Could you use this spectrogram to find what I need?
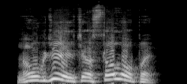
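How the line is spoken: Deep bass voice. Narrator (Russian): пробасил тот

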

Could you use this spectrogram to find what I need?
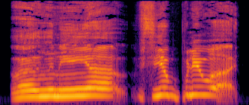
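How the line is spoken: Sob. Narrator (Russian): всхлипнул Кувалда

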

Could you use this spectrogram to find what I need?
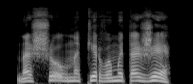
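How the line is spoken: Drawling goblin. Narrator (Russian): протянул гоблин

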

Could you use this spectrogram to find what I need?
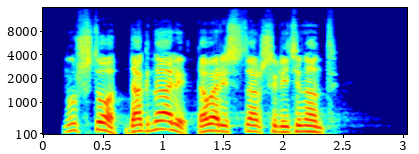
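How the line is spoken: Satisfied admiring shout. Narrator (Russian): Удовлетворенно, с оттенком восхищения, закричал коренной

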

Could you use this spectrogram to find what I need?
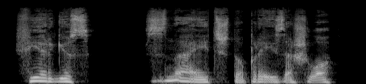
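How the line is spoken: Quiet repetition. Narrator (Russian): повторила она уже тихо

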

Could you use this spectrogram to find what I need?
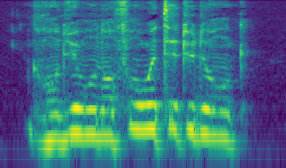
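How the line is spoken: Exclaimed. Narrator (French): s'écria M

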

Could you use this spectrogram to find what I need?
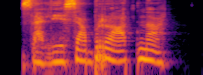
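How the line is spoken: Hissing. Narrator (Russian): прошипела Лиля

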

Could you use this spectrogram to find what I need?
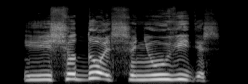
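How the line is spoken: Through gritted teeth. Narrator (Russian): процедил Элгар

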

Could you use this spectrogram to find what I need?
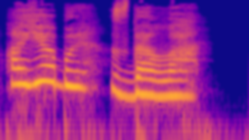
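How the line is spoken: Dreamy sigh. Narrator (Russian): мечтательно вздохнула Элси

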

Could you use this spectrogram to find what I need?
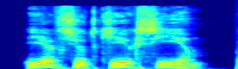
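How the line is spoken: Tiger's grumble. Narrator (Russian): проворчал тигр

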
